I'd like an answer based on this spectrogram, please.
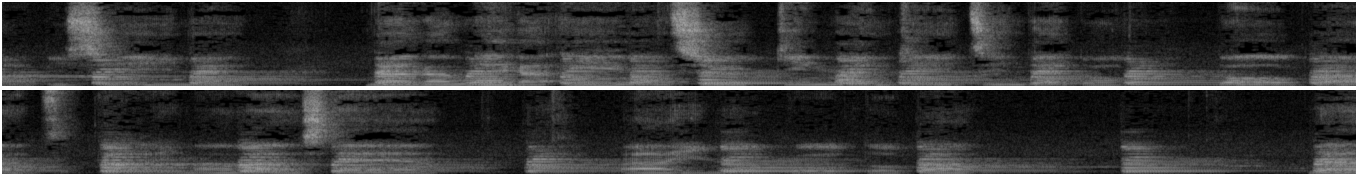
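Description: Electronic keyboard in a piano voice playing chords and melody of a pop song, phrase by phrase, with a singing voice over it.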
